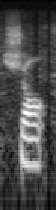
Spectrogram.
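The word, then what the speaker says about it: 所: It just when Tokoro is married to another kanji, it's pronounced as Sho.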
